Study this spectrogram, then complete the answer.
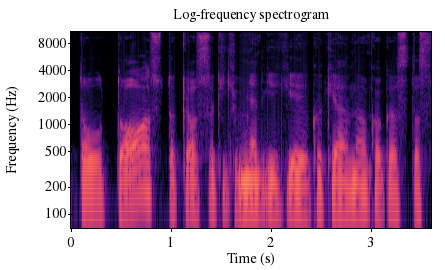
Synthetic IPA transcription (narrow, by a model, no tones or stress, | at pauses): t̪ɐʊt̪oːst̪oːkʲoːssɐkʲiːkʲɪmnʲæːd̪ʲɡʲɪɪkoːkʲiɛnʊkoːkʲoːst̪ɐs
